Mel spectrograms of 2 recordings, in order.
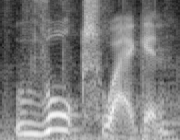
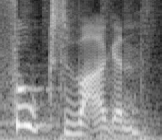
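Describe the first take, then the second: First: It is said with English-style sounds. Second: It is said with German-style sounds. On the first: The speaker calls it wrong. "The way that most people would pronounce it" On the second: The speaker calls it right. "the official German pronunciation is actually"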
